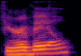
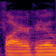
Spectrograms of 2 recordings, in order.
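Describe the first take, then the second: First: The first syllable sounds like 'fear'. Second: The first syllable sounds like 'fire'. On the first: The speaker calls it right. "I think it's supposed to be pronounced Fearvale" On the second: The speaker calls it wrong. "calling it Firevale would be fucking stupid"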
